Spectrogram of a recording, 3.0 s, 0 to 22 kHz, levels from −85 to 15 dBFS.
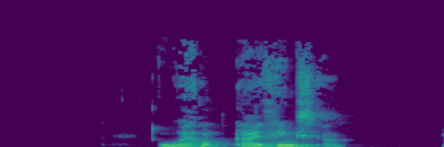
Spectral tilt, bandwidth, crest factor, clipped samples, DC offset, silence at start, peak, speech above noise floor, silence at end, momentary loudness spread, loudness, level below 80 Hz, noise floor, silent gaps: -6 dB/octave; 16.5 kHz; 20 dB; under 0.1%; under 0.1%; 1.05 s; 0 dBFS; 68 dB; 0.7 s; 18 LU; -17 LUFS; -54 dBFS; -84 dBFS; none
